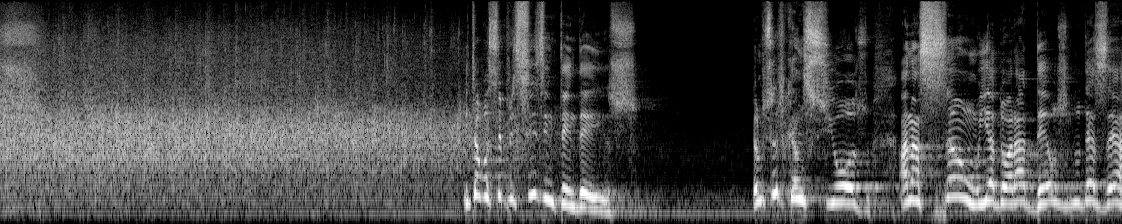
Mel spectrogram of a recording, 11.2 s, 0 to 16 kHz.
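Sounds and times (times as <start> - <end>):
audience applause: 0.0 - 4.7
speech: 4.6 - 6.5, 7.6 - 11.2.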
